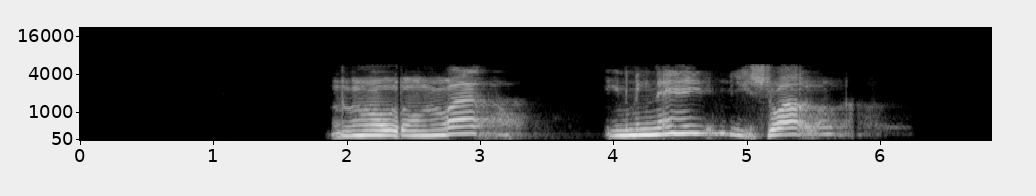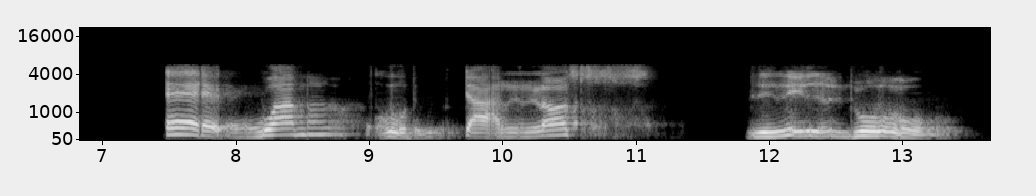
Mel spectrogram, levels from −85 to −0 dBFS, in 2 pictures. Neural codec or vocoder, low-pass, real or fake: codec, 16 kHz, 1 kbps, FunCodec, trained on LibriTTS, 50 frames a second; 5.4 kHz; fake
